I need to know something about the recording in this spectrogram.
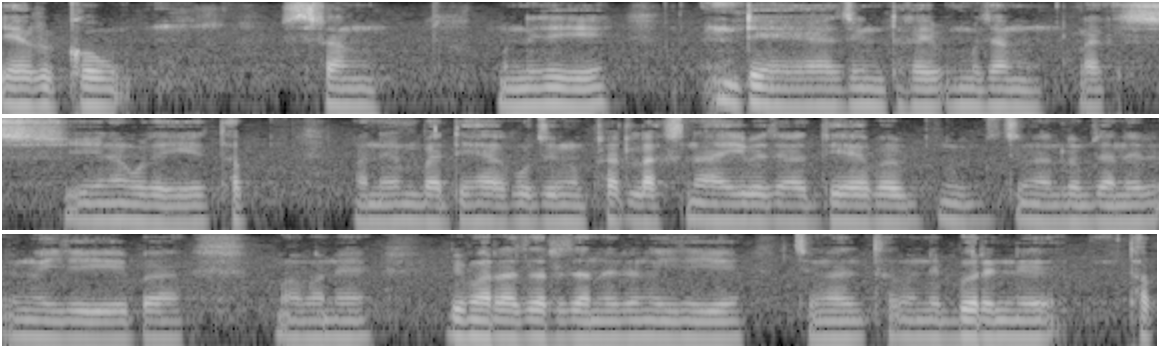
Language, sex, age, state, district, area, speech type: Bodo, male, 30-45, Assam, Kokrajhar, rural, spontaneous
